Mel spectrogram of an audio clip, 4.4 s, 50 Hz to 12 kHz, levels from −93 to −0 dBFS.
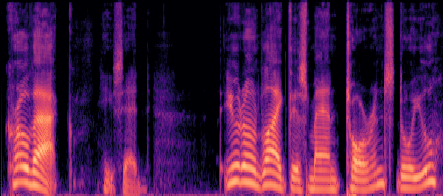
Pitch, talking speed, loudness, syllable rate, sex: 160 Hz, 150 wpm, -19 LUFS, 4.2 syllables/s, male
